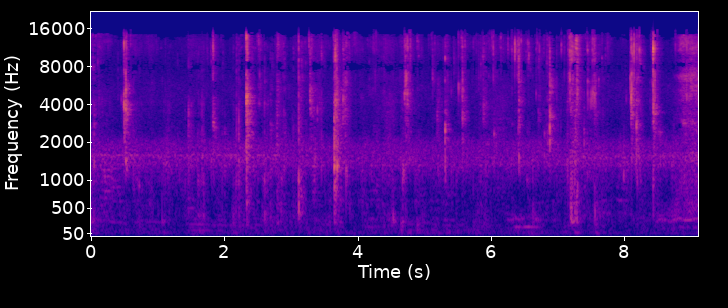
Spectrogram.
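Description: A person biting and chewing chicken feet: irregular wet clicks and small crunches.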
